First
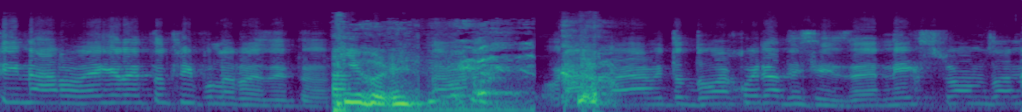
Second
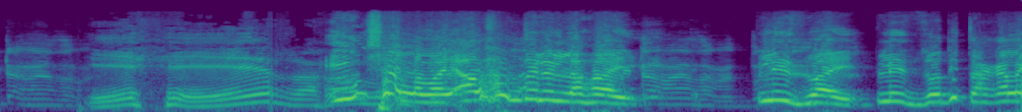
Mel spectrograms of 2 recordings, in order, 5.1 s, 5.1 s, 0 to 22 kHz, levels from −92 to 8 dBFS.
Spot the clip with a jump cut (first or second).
first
